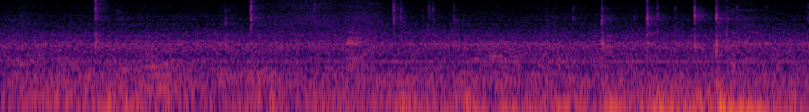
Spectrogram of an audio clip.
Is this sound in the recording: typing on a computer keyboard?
yes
